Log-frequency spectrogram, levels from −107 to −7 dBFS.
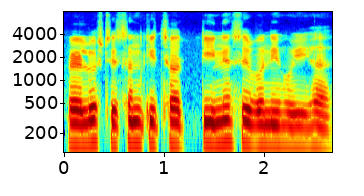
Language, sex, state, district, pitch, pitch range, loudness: Hindi, male, Arunachal Pradesh, Lower Dibang Valley, 135 Hz, 130-140 Hz, -14 LUFS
